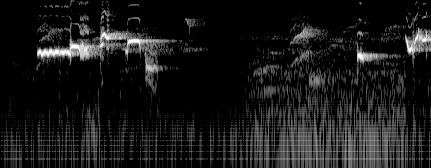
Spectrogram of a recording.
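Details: White-rumped shama in high breeding condition, caged, gives a loud phrase of sustained whistles and slurred notes, then a quieter pause and a fresh burst of ringing whistles.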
